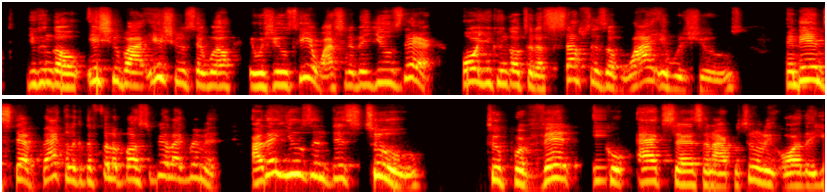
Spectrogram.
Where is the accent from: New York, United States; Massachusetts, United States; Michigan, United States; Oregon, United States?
Michigan, United States; Detroit; moved away; also born or lived in Mississippi; Grew up Detroit, Michigan.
